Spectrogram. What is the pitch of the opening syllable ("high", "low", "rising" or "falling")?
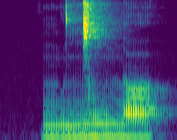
low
